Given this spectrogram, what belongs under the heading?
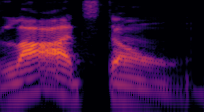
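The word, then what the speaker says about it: lodestone: day is L stone it's spelled like LOD e Stone but it's LOD Stone when used literally LOD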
